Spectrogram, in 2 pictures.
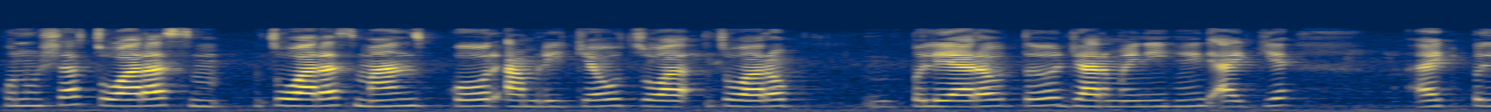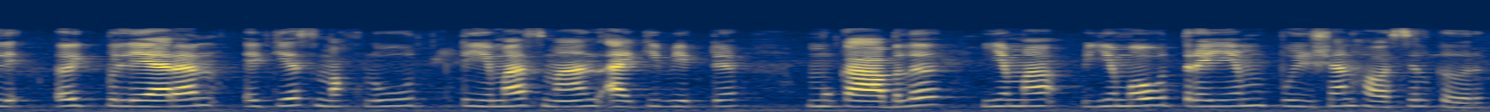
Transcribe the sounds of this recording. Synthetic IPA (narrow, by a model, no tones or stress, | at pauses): kunuɕat͡saɾas | t͡sɔaɾasmand͡zkoɾamɾikewt͡st͡sɔaɾaw | piljaɾawt̪əd͡ʑaɾməniɦĩnd̪ʲajki | akʲpl | ək̚ʲpiljaɾanəkʲesmɐkʰluːt | ʈimasmand͡zajkiʋik̚ʈi | mukaːblə | jimjiməwt̪ɾɐjəmpujɕanɦaːsilkəɾ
